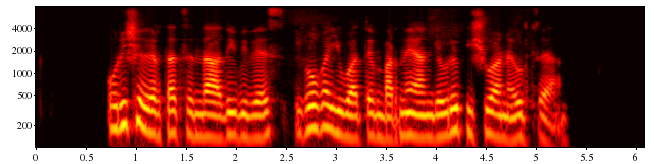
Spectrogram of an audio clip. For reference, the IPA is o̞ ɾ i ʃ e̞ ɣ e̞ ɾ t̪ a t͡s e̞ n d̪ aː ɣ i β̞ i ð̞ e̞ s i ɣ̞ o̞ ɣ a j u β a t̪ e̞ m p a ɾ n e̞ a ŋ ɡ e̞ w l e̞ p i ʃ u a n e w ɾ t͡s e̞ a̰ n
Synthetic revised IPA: o̞ ɾ i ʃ e̞ ɣ e̞ ɾ t̪ a t͡s e̞ n d̪ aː ð i β̞ i ð̞ e̞ s i ɣ̞ o̞ ɣ a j u β a t̪ e̞ m b a ɾ n e̞ a ŋ ɡ e̞ w ɾ e̞ p i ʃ u a n e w ɾ t͡s e̞ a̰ n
